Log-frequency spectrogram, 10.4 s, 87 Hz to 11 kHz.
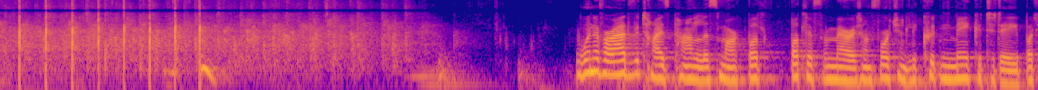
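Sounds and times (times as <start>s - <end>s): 
crowd applause: 0.0s - 4.7s
speech: 5.8s - 10.3s.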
